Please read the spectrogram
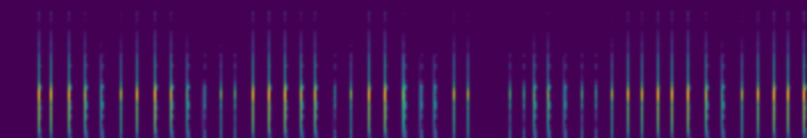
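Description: iPad on-screen keyboard click sounds repeating evenly, about six a second, as a key is held down to delete text. The run breaks briefly about five seconds in, then starts again.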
